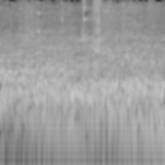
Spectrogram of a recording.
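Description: Steady crowd noise of a basketball game in a gymnasium: spectators' voices running together, with the ball bouncing on the hardwood court as it is dribbled up the floor.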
